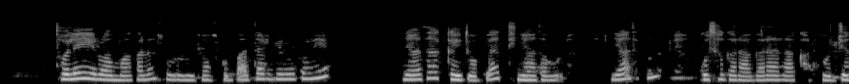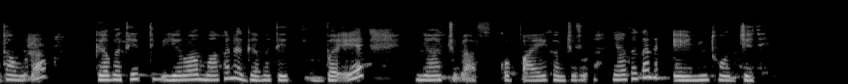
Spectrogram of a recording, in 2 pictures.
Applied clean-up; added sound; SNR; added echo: neural mask model Resemble Enhance denoiser.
